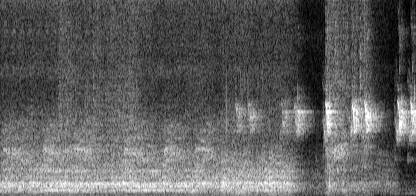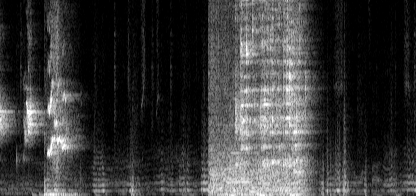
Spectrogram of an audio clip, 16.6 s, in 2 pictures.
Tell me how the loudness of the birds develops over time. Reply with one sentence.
The volume of the birds goes up.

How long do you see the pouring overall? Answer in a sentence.
The pouring can be heard for 5 seconds in total.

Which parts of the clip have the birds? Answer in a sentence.
The birds can be heard from 0.0 to 9.8 s.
